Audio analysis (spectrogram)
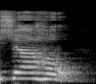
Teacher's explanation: را جزم ما قبل جزم ما قبل زبر پھر را موٹی پڑی جائے گی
